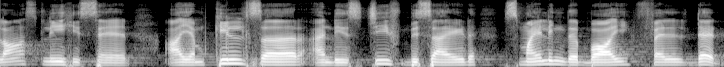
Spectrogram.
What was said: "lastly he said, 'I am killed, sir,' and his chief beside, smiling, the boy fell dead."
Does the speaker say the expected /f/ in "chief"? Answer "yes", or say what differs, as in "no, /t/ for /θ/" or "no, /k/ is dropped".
yes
